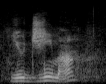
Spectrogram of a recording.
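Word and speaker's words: Ujima: is yuima collective work and responsibility so it's pronounced yuima so here we go habani nice fabulous yuima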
